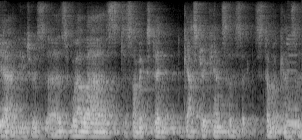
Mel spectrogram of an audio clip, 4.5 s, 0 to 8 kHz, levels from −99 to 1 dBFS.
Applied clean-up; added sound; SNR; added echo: neural separator model SepFormer DNS4.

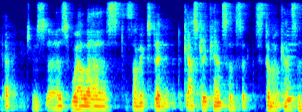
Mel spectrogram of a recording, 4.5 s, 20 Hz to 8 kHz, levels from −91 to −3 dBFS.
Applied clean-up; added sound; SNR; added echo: neural mask model DeepFilterNet 3.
